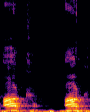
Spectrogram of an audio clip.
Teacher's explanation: चंद्रबिंदु का जो उच्चारण है ना मुंह और नाक की मदद से जो है ना इसका उच्चारण होता है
